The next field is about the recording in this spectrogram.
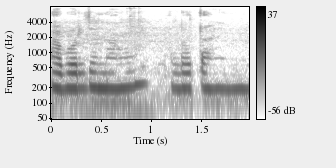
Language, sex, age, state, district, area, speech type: Santali, female, 45-60, Odisha, Mayurbhanj, rural, spontaneous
